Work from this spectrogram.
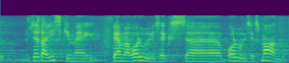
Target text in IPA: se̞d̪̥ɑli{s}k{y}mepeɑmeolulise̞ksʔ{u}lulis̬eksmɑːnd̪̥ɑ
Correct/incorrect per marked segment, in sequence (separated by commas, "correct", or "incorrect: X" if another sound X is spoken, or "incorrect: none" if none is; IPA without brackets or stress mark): correct, incorrect: i, incorrect: o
